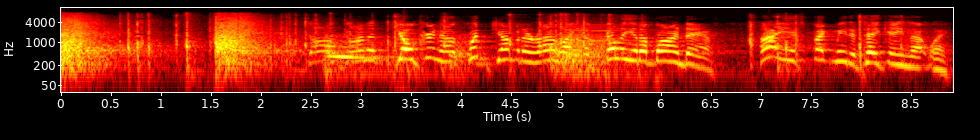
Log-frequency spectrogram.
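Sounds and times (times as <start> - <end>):
heavier bursts of gunfire noise: 0.0 - 2.4
rifle shots: 0.0 - 2.4
speech: 2.7 - 8.9.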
